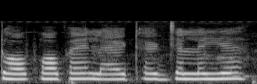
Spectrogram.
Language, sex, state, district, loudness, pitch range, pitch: Hindi, female, Uttar Pradesh, Lucknow, -15 LUFS, 245-260 Hz, 250 Hz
